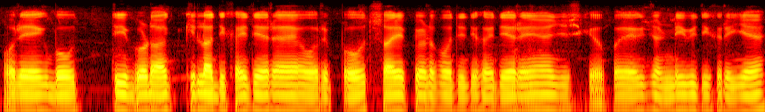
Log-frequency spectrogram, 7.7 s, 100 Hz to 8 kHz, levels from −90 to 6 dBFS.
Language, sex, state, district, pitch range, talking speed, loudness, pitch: Hindi, male, Rajasthan, Bikaner, 95-100 Hz, 210 wpm, -19 LUFS, 100 Hz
